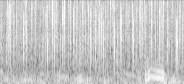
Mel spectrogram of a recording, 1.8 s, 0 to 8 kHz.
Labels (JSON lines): {"label": "biophony, cascading saw", "recorder": "SoundTrap 600 or HydroMoth"}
